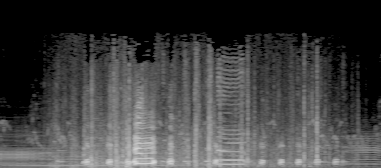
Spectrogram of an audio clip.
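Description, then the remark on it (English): Several chickens on a farm cluck and squawk in a busy, overlapping flurry, with sharp bursts early on giving way to a steady run of short clucks toward the end. “hear chickens.”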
